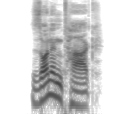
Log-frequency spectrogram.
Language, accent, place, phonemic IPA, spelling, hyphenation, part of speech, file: German, Germany, Berlin, /ˈzɔnənˌtaːk/, Sonnentag, Son‧nen‧tag, noun, De-Sonnentag.ogg
- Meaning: sunny day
